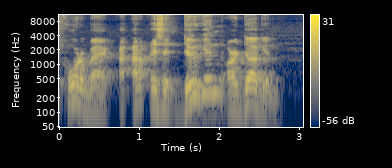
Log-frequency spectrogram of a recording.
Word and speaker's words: Duggan: I don't, is it Dugan or Duggan? Duggan.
